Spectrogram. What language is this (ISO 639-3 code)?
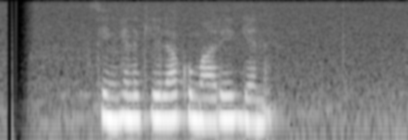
sin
